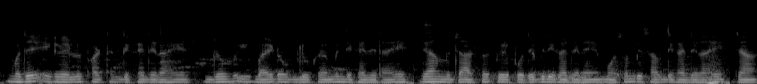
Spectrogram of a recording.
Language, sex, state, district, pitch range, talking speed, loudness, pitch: Hindi, male, Andhra Pradesh, Visakhapatnam, 110-115 Hz, 275 wpm, -36 LUFS, 110 Hz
